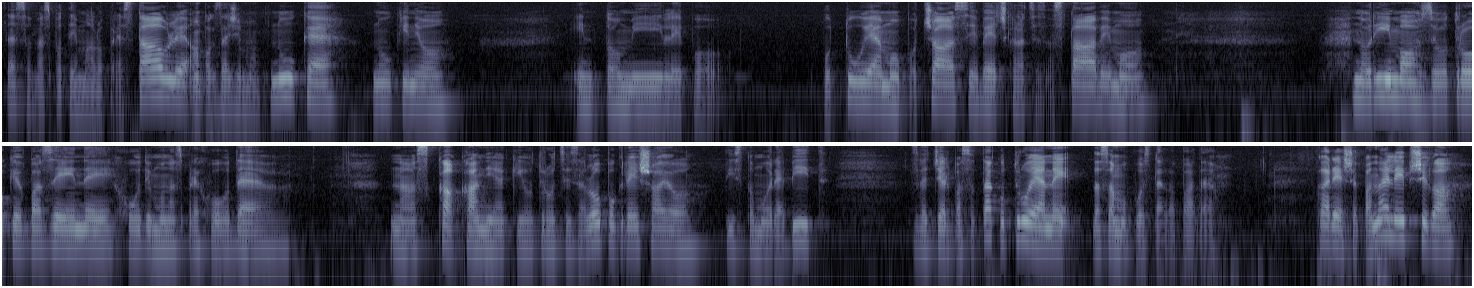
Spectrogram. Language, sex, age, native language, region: Slovenian, female, 60+, Slovenian, Drava region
